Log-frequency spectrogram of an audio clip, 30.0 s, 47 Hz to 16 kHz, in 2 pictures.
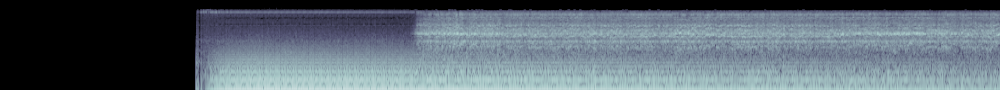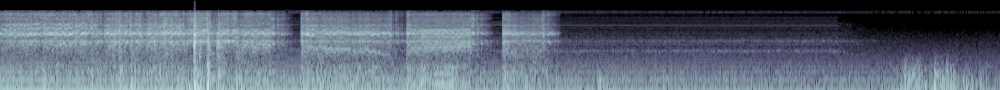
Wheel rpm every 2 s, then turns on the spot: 10, 10, 0, 50, 200, 200, 200, 200, 190, 210, 180, 150, 10, 0, 0.
none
